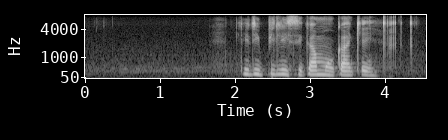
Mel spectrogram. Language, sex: Northern Sotho, female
